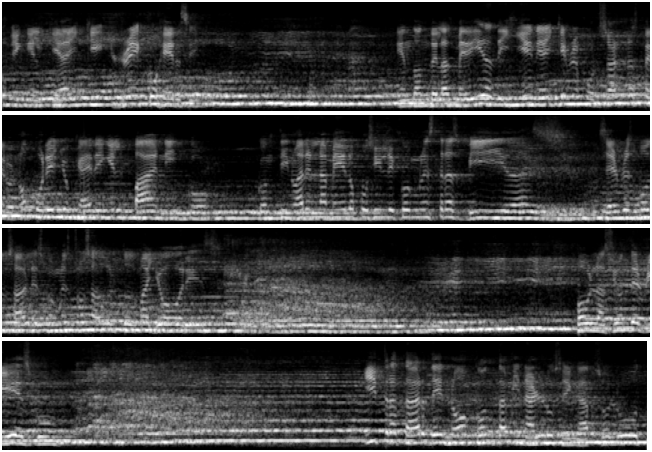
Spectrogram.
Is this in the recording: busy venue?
yes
